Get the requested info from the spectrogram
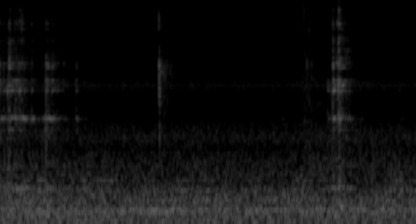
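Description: Faint sipping through a reusable straw from a stainless steel tumbler, with a few light clicks and clinks as the straw knocks against the cup: a cluster near the start, then single ones about a second and a half and about three seconds in.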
